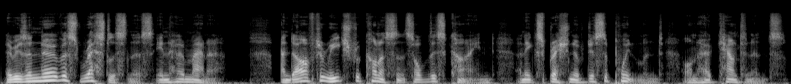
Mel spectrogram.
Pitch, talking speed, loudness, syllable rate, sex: 110 Hz, 165 wpm, -19 LUFS, 5.7 syllables/s, male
